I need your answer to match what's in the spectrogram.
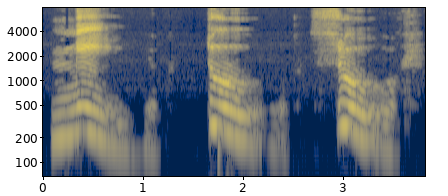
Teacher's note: you sing on the first vowel for a majority of the duration of the note, and then you drop in the second. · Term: diphthong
